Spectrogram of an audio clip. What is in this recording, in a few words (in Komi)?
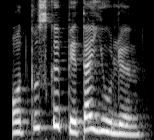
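отпускӧ пета юльын, Komi, female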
